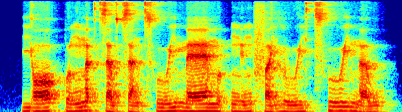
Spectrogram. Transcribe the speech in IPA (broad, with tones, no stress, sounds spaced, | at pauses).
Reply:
j ɔː˨˥ k̚ p ʊ˨˥ ŋ n̪ ɐ˥ k̚ t͡s ɐ˨˩ w t͡s ɐ˨˩ n t͡sʰ uː˨˥ j m ɛː˨˧ m ʊ˨˥ k̚ ŋ ɪ˨˥ ŋ f ɐ˨˥ j l uː˨˥ j t͡sʰ uː˥ j n̪ ɐ˨˧ w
